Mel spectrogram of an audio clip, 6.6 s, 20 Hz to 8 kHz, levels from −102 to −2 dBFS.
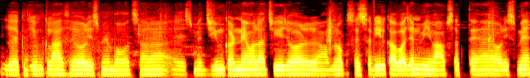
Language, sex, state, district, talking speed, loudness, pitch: Hindi, male, Bihar, Muzaffarpur, 225 wpm, -15 LUFS, 125 Hz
